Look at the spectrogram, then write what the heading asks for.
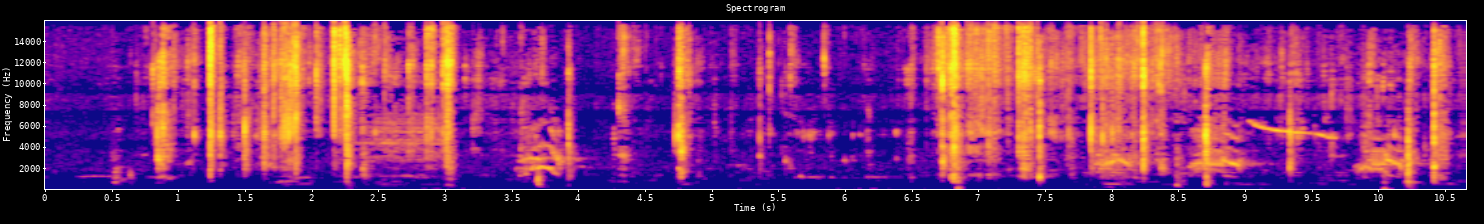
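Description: Faint, close chewing and lip smacks of two people eating rice and chicken curry by hand, coming irregularly as short clicks and smacks.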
